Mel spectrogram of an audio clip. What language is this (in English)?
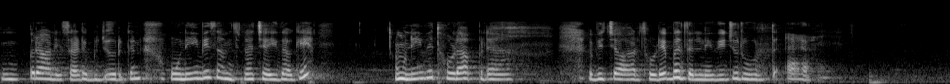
Dogri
